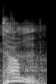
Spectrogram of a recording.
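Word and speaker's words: thumb: हम बच्चों पढ़ते हैं थम क्या पढ़ते हैं थम इसे थंब नहीं पढ़ेंगे टी एच यू एम बी देखिए यहां पर जो बच्चों बी लिखा गया है ना यह साइलेंट है इसे नहीं पढ़ते हैं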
